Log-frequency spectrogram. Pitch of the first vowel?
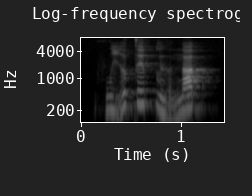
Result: rising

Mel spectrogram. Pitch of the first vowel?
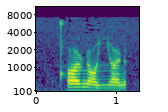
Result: high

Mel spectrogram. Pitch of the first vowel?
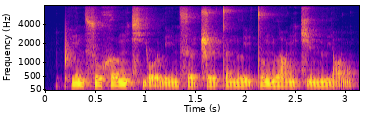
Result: falling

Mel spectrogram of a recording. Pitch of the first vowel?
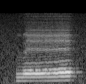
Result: rising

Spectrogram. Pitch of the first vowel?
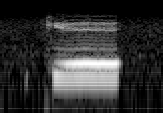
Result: high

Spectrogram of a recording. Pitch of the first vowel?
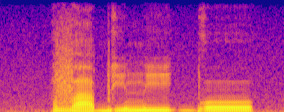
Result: low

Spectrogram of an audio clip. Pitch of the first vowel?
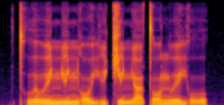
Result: rising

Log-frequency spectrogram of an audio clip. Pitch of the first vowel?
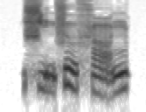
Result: low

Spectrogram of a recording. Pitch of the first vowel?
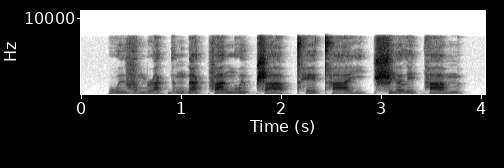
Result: low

